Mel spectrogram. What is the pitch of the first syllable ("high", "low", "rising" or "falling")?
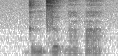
high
